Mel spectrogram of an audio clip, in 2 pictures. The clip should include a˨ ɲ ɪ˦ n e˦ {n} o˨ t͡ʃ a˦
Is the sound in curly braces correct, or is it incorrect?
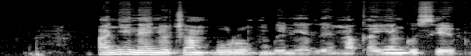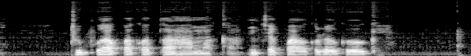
incorrect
